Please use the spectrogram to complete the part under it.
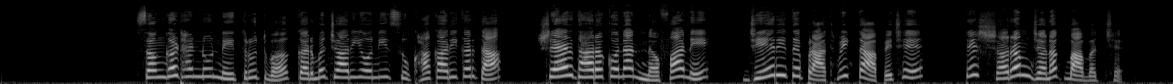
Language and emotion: Gujarati, disgusted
